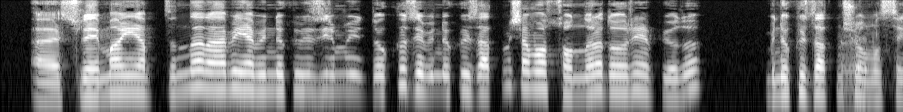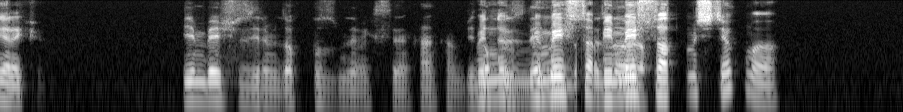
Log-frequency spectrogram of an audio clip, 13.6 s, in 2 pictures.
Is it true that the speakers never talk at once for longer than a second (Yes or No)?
No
